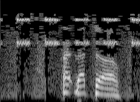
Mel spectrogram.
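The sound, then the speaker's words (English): Crickets chirping as a played sound effect: a steady, high, shrill trill runs through the whole short clip, with a voiced sound briefly overlapping it in the middle. “That is the sound of crickets.”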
